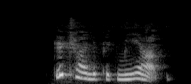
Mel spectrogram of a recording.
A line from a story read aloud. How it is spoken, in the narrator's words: blurted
